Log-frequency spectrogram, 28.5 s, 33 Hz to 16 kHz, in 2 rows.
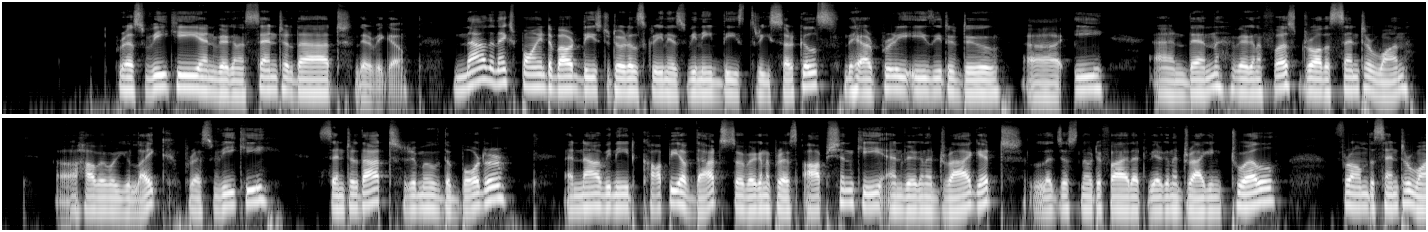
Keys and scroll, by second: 0.7 v, 10.7 e, 11.4 shift+e, 16.2 v.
